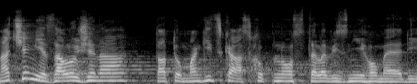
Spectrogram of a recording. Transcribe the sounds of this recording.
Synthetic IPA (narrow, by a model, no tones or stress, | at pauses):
nat͡ʃɛmjɛzalo̞ʒɛna | t̪at̪o̞maɡɪt͡skaːsxopnost̪ːɛlɛvizɲiːɦomɛːdɪ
